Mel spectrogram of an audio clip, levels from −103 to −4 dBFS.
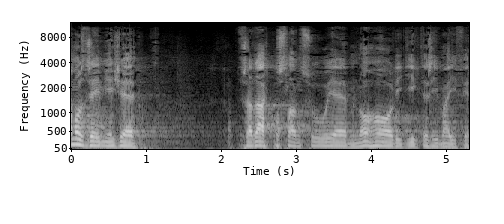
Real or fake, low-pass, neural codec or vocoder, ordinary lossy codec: real; 10.8 kHz; none; AAC, 32 kbps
